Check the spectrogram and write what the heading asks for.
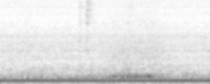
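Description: A steady low hum, with a faint brief low sound about a second in.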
